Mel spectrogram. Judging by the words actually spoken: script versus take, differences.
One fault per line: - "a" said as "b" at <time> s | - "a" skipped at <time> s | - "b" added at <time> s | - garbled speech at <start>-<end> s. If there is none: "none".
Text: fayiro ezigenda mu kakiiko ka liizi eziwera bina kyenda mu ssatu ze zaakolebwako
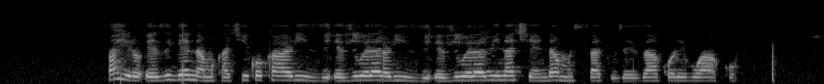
- "liizi eziwera" added at 3.9 s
